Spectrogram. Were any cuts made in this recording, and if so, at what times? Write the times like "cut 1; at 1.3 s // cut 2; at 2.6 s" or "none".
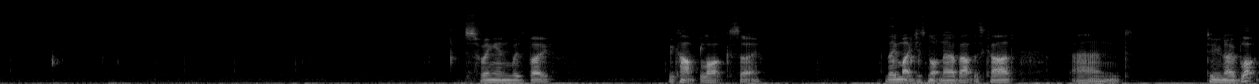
cut 1; at 1.9 s // cut 2; at 4.7 s

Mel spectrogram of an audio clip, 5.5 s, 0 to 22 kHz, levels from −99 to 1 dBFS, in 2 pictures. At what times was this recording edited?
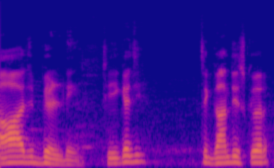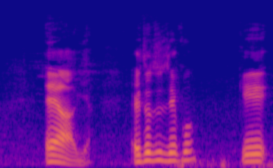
cut 1; at 2.0 s

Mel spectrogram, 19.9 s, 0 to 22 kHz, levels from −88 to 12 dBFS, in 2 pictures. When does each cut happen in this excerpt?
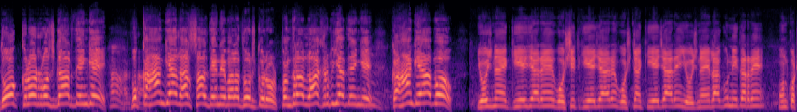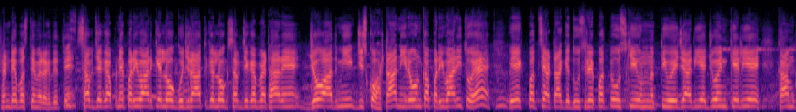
cut 1; at 5.8 s // cut 2; at 10.9 s

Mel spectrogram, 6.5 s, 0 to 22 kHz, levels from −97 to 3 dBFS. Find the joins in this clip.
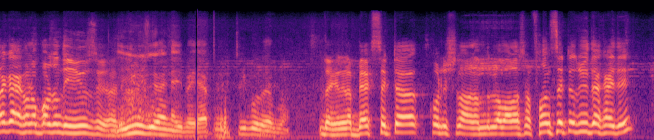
none

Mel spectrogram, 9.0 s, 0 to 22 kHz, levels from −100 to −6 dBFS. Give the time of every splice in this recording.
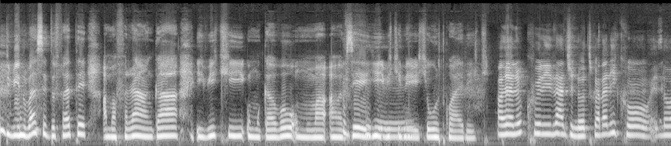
none

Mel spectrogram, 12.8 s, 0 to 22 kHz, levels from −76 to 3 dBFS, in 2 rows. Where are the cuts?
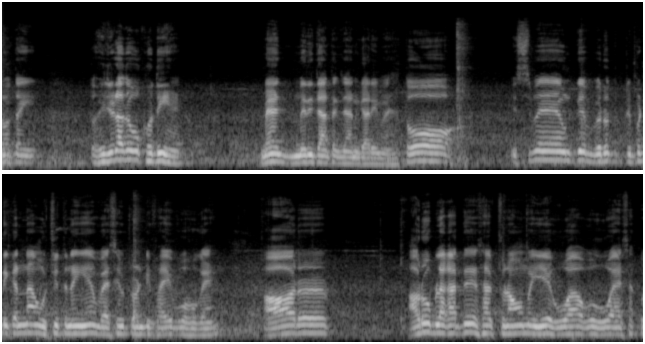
none

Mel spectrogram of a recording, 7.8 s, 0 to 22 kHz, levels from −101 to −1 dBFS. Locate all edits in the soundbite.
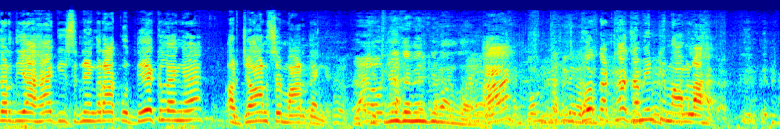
none

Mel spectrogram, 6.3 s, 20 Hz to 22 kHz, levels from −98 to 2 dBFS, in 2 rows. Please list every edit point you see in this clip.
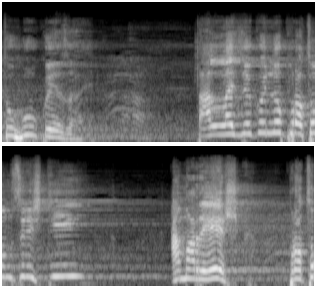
none

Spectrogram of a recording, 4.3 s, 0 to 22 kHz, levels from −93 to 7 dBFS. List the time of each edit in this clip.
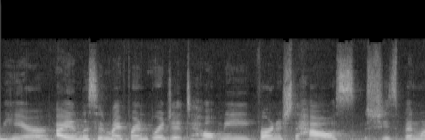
cut 1; at 2.5 s

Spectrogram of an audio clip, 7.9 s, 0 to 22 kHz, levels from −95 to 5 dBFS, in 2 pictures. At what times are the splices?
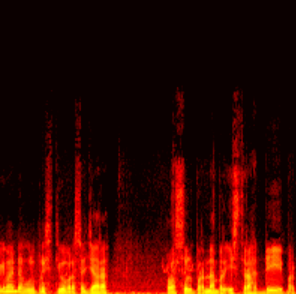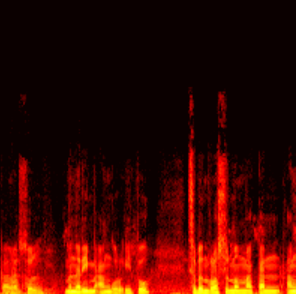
cut 1; at 4.2 s

